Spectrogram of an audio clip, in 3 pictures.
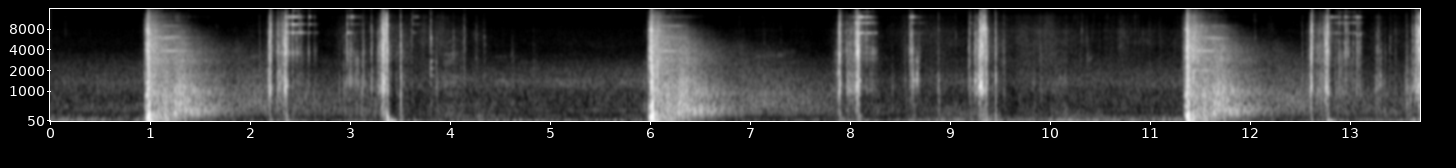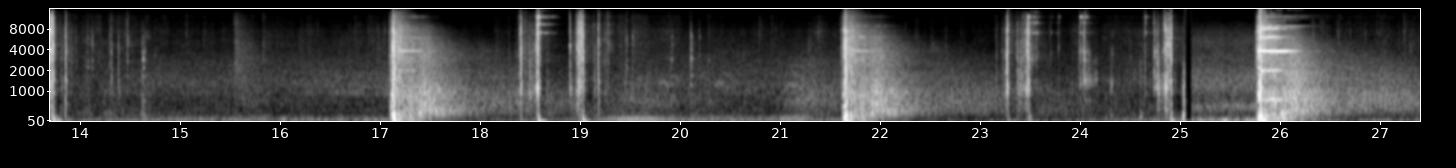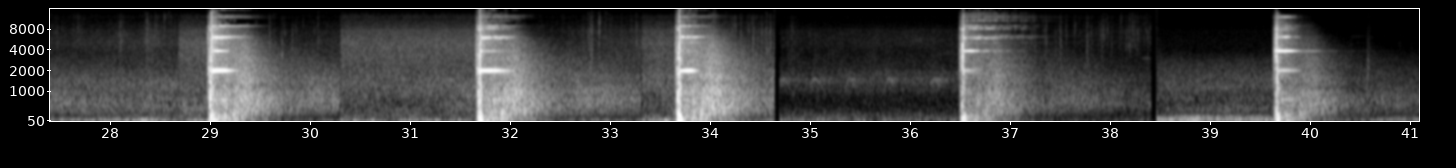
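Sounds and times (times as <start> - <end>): bullets clanging on steel plate: 36.5 - 37.3.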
